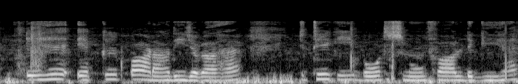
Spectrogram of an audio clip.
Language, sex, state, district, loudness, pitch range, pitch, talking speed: Punjabi, male, Punjab, Kapurthala, -14 LUFS, 185-210 Hz, 190 Hz, 140 wpm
